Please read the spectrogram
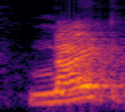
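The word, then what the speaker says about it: knight: नाइट का मतलब होता है यहां पे के साइलेंट है।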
